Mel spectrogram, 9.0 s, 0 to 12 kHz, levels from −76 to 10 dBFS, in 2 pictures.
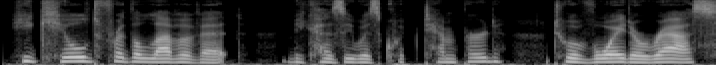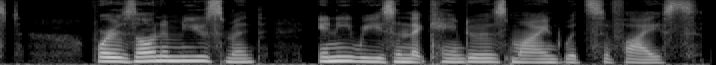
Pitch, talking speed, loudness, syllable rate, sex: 185 Hz, 170 wpm, -17 LUFS, 5.6 syllables/s, female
